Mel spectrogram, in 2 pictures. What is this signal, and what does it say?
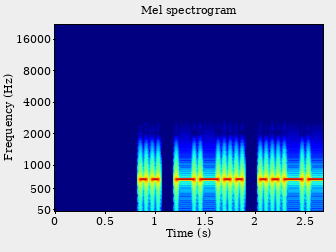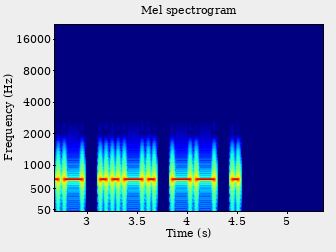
Morse code, heard as a keyed tone, about 19 wpm, 700 Hz. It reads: IZ2FME
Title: Call Signs Repeated 2x - 20wpm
